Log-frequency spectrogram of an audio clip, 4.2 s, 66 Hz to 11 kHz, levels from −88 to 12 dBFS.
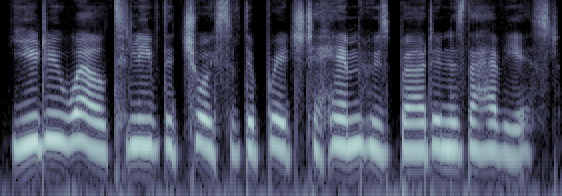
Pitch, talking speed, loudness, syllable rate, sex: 230 Hz, 240 wpm, -16 LUFS, 5.6 syllables/s, female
